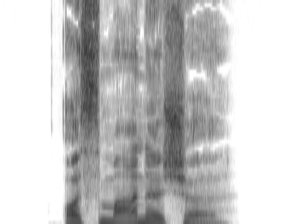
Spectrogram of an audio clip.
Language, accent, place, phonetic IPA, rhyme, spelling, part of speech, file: German, Germany, Berlin, [ɔsˈmaːnɪʃə], -aːnɪʃə, osmanische, adjective, De-osmanische.ogg
- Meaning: inflection of osmanisch: 1. strong/mixed nominative/accusative feminine singular 2. strong nominative/accusative plural 3. weak nominative all-gender singular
